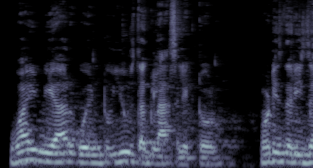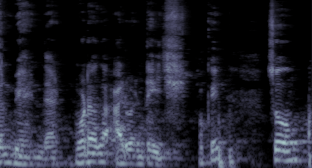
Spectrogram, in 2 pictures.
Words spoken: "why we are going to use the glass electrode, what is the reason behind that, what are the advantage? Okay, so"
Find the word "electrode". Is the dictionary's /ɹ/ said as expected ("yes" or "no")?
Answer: no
